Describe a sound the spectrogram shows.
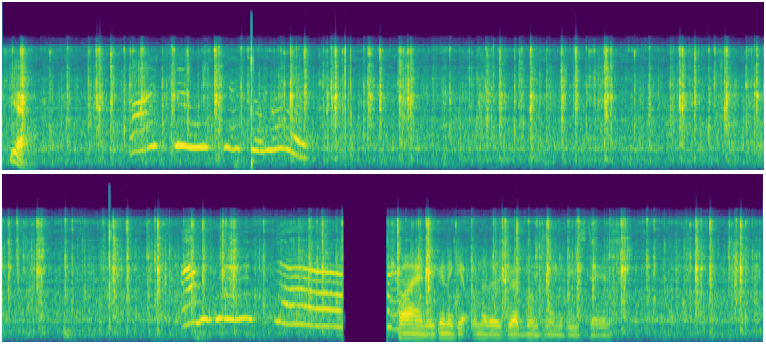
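A toy fishing game's turning board clicks and rattles steadily.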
